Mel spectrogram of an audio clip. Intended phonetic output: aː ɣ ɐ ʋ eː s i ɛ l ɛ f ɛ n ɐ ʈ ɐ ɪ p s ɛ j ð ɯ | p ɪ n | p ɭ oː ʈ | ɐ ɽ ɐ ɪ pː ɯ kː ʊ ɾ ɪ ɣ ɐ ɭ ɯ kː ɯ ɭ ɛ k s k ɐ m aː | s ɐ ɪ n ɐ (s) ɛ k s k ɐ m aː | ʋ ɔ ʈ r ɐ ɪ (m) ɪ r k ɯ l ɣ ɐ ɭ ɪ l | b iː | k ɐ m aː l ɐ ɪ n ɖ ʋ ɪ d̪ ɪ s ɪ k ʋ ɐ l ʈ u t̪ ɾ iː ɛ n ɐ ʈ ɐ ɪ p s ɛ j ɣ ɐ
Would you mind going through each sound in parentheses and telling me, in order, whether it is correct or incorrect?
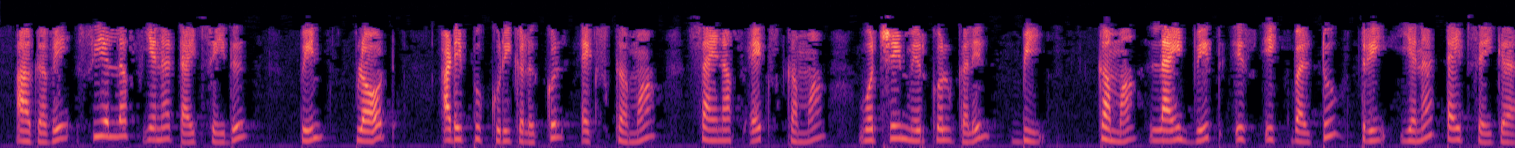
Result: incorrect: f, correct

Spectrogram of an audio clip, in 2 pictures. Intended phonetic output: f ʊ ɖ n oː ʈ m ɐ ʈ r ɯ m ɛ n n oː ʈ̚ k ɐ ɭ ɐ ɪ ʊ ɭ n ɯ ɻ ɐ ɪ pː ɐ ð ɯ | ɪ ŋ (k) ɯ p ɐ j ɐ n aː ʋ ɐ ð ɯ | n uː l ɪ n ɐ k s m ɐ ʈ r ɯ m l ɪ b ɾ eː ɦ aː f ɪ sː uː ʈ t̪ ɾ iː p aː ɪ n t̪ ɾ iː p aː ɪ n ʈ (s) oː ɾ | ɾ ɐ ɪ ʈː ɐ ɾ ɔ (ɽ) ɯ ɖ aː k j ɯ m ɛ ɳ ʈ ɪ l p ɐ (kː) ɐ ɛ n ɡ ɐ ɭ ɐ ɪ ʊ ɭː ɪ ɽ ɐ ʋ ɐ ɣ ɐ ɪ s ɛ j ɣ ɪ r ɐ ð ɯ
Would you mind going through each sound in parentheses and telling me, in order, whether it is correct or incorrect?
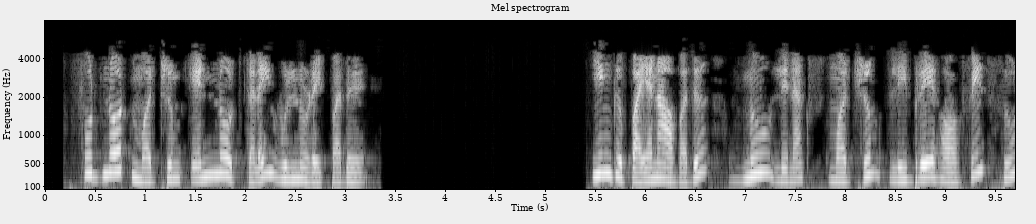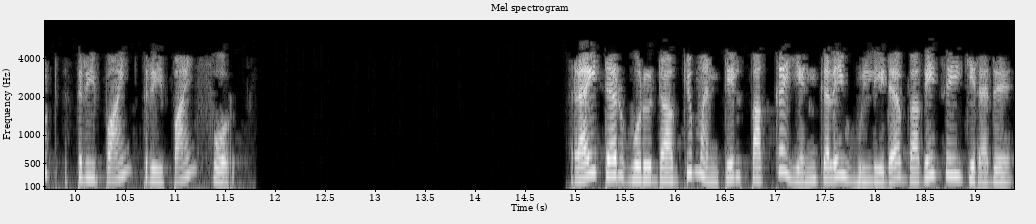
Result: incorrect: ɡ, incorrect: f, incorrect: ɾ, correct

